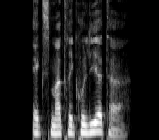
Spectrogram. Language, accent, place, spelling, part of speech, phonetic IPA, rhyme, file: German, Germany, Berlin, exmatrikulierter, adjective, [ɛksmatʁikuˈliːɐ̯tɐ], -iːɐ̯tɐ, De-exmatrikulierter.ogg
- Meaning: inflection of exmatrikuliert: 1. strong/mixed nominative masculine singular 2. strong genitive/dative feminine singular 3. strong genitive plural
